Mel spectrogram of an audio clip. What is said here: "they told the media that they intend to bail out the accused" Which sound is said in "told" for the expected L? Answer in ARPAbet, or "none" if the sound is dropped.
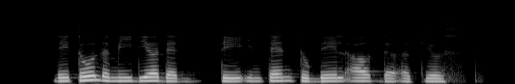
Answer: L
